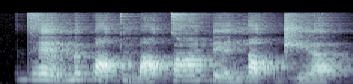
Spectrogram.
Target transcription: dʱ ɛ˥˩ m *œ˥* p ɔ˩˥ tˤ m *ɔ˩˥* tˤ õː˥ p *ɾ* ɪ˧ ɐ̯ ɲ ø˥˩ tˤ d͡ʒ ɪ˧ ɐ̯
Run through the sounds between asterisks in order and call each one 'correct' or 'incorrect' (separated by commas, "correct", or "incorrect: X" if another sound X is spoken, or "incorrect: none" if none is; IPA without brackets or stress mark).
correct, correct, correct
